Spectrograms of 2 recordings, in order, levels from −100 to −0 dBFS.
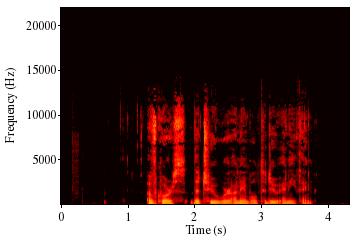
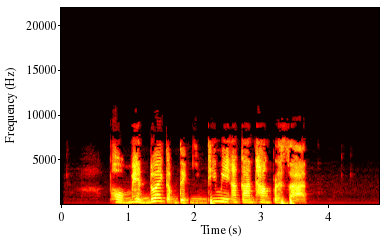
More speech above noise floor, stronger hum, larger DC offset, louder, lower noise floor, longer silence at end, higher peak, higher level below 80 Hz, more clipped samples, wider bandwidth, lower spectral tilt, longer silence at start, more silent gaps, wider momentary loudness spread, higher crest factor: second, 39 dB vs 53 dB; second, none vs 50 Hz at -45 dBFS; neither; second, -44 LUFS vs -17 LUFS; first, -83 dBFS vs -71 dBFS; second, 0.55 s vs 1.1 s; second, -24 dBFS vs -2 dBFS; second, -68 dBFS vs -58 dBFS; neither; first, 13.5 kHz vs 9.6 kHz; about the same, -4.5 dB/octave vs -3.5 dB/octave; first, 1.3 s vs 0.75 s; neither; first, 11 LU vs 7 LU; about the same, 22 dB vs 18 dB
